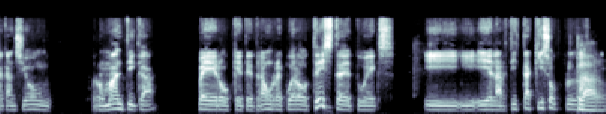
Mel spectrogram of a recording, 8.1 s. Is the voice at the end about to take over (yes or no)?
no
